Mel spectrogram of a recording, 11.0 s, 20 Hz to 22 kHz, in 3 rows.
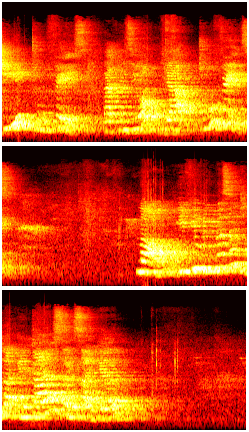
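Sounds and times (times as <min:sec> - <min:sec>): woman speaking: 0:00.0 - 0:04.0, 0:05.7 - 0:09.4.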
